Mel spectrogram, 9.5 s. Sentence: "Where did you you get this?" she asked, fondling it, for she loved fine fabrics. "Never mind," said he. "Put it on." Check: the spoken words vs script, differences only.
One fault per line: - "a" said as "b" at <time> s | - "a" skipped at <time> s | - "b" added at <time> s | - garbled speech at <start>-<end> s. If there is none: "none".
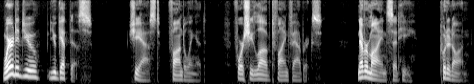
none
